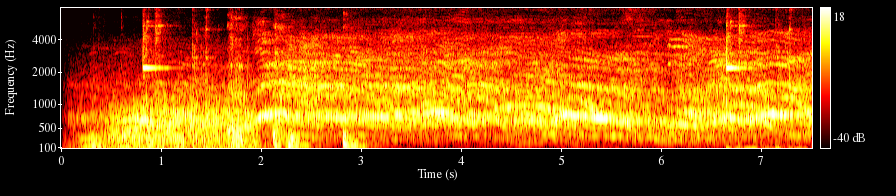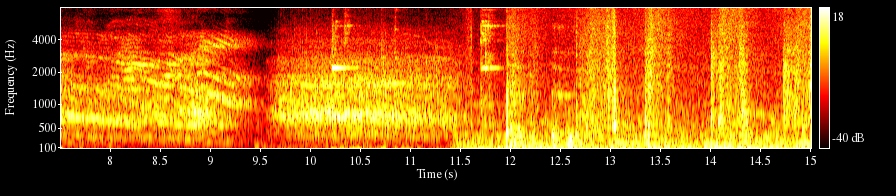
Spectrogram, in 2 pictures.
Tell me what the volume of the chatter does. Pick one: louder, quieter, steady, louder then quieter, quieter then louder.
quieter.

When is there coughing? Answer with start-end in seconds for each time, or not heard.
1.6-3.0, 11.9-13.2.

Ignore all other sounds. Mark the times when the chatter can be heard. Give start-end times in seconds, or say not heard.
0.0-14.9.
